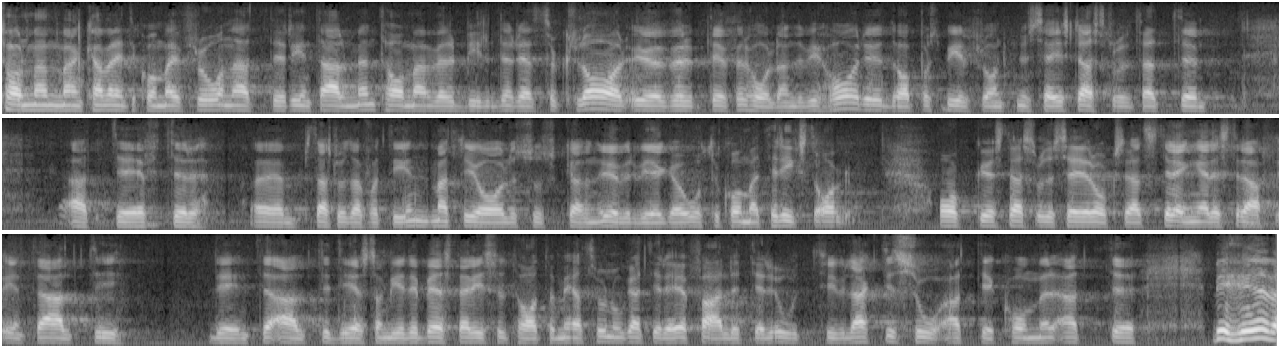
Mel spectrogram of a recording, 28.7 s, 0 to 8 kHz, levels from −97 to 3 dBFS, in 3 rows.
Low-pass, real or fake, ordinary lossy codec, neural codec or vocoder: none; real; none; none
